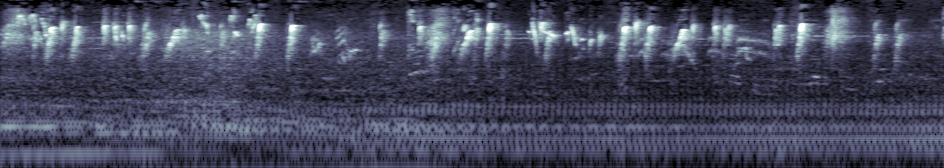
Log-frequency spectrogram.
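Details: Actively singing Asian fairy-bluebird, recorded as training material for cage birds: a dense stream of high, chirping and whistled notes in quick succession, with a low rumbling background throughout.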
